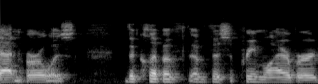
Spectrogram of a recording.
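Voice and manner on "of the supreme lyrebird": ordinary talk, nothing marked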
